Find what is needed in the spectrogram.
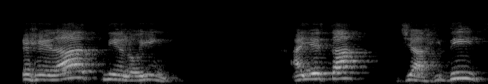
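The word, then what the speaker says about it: יחיד: Ahí está Yahid, se pronuncia Hadid o Yahid. Pero en hebreo, como con J, Hadid.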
